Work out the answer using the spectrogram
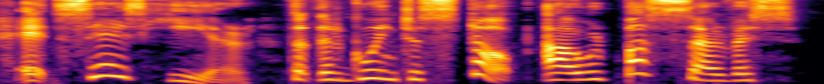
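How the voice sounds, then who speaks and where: Fretful village postmistress, played by a woman: indignant storybook character, hugely varied pitch, dry close sound. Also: wildly swooping pitch, takes it slowly, dry recording, heavily acted. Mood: cross, worried. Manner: indignant, worrying. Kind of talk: children's storybook dialogue.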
